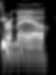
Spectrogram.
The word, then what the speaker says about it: Reimao: your last name i've always pronounced it romeo but you pronounce it okay let's go with romeo myra amy romeo who's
